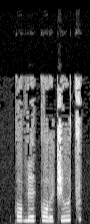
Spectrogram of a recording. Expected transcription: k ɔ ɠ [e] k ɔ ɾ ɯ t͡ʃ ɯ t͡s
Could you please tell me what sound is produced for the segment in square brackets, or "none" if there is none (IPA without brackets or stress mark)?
e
